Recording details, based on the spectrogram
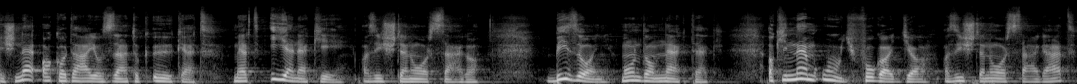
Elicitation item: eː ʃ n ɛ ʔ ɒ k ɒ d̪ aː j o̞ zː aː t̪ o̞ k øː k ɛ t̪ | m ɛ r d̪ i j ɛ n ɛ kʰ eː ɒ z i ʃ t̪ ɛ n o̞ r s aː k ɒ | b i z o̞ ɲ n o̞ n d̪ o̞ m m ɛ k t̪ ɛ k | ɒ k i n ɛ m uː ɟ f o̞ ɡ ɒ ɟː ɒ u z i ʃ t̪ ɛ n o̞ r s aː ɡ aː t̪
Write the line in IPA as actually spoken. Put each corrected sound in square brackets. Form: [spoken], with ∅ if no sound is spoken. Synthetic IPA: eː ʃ n ɛ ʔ ɒ k ɒ d̪ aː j o̞ zː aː t̪ o̞ k øː k ɛ t̪ | m ɛ r [t̪] i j ɛ n ɛ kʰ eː ɒ z i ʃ t̪ ɛ n o̞ r s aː [ɡ] ɒ | b i z o̞ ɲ [m] o̞ n d̪ o̞ m [n] ɛ k t̪ ɛ k | ɒ k i n ɛ m uː ɟ f o̞ ɡ ɒ ɟː ɒ [ɒ] z i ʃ t̪ ɛ n o̞ r s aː ɡ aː t̪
